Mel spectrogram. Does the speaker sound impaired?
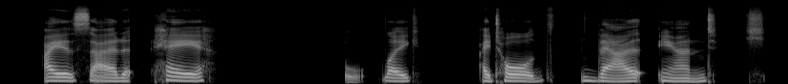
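Yes: aphasia after stroke; stroke at age 14, past intensive speech and language therapy in Milwaukee; word-finding difficulty, knows word but cannot say it, describes objects vaguely, listeners need patience.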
